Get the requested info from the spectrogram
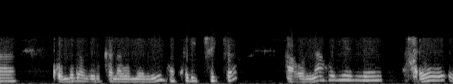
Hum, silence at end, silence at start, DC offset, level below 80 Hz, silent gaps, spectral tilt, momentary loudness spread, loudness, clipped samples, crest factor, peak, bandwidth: none; 0 s; 0 s; under 0.1%; -64 dBFS; none; -10 dB/octave; 6 LU; -27 LUFS; under 0.1%; 18 dB; -8 dBFS; 4.6 kHz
